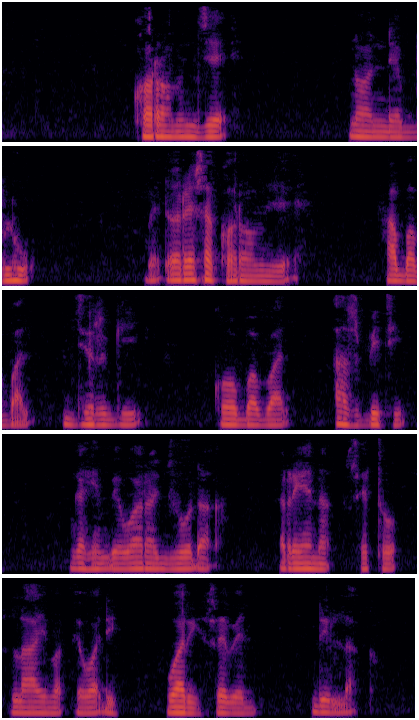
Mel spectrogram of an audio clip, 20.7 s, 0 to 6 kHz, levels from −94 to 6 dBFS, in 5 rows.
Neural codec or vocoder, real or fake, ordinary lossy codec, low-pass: none; real; MP3, 32 kbps; 5.4 kHz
